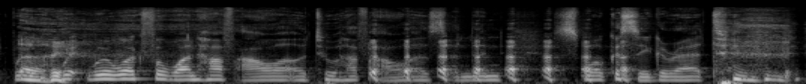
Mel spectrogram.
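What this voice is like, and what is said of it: Generic European accent, sing-song upswing. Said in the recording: “he had this European character, and he had just had a general European accent ... that's like an Indo-German accent ... sort of Swedish swish or something ... the upswing as well”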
